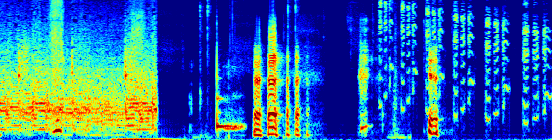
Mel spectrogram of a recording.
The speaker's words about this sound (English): No. Excuse me. What in the squeaky toy nonsense is that?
